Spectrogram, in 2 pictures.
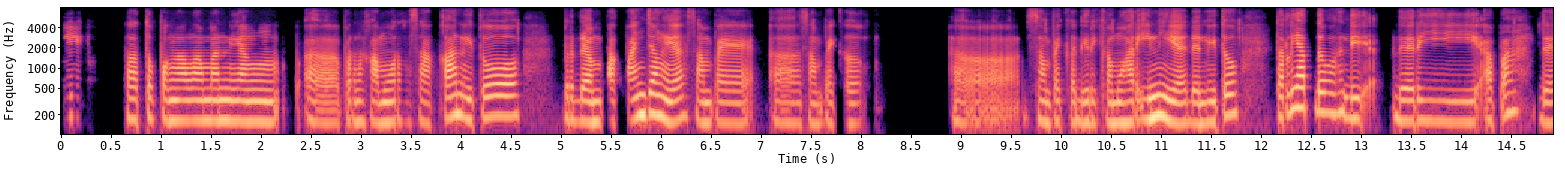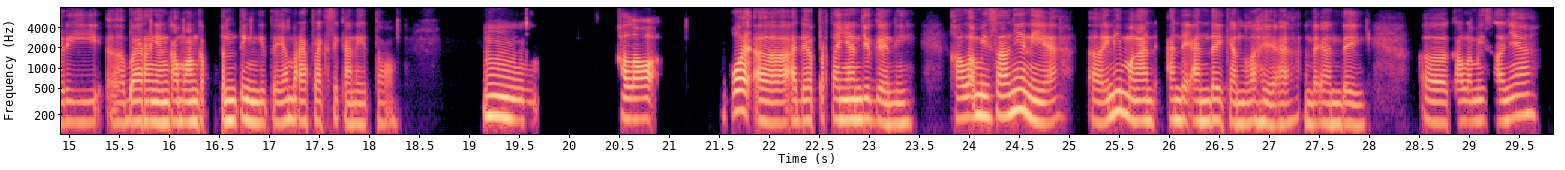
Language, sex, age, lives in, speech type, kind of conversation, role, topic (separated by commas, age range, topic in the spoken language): Indonesian, female, 30-34, Indonesia, conversation, podcast, host, Pernahkah kamu memakai sesuatu yang membuat rasa percaya dirimu terasa berbeda?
